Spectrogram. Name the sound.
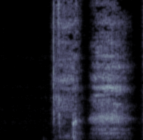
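sneeze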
